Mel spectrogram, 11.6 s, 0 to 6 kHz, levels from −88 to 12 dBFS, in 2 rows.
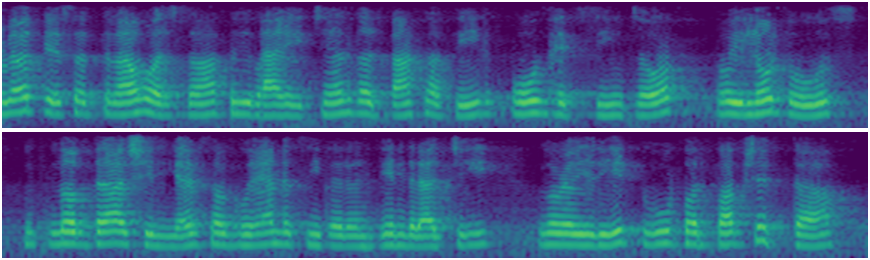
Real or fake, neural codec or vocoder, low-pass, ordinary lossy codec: fake; codec, 16 kHz in and 24 kHz out, 0.6 kbps, FocalCodec, streaming, 2048 codes; 5.4 kHz; none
